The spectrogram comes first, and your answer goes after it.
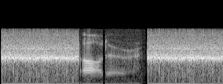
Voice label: "otter", American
